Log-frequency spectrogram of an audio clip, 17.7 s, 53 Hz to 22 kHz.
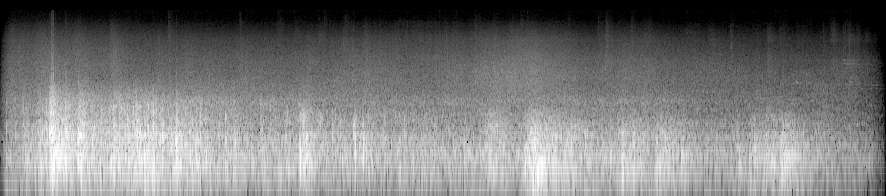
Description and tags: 20180422.thunder.rain.43
Thunder clap and rain. Sennheiser MKH60 + MKH30 into SD Mixpre-3, decoded to mid-side stereo with free Voxengo plugin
